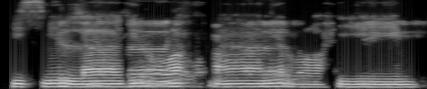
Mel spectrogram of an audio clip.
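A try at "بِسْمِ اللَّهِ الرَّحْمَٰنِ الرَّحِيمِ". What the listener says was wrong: Nah, lah nggak perlu panjang-panjang, bukan Bismillahirrahmanirrahim kepanjangan, cukup dua saja karena teorinya itu dua ya. Matobi'i. Bismillahir lahirrah. Ha bersih, bukan kha tapi ha. Irrahmanirrahim. Him bersih. Mata ini mim ya. Mim. Mim. Belakang-belakang kita empat tawasud ya. Boleh enam sebenarnya juga boleh.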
